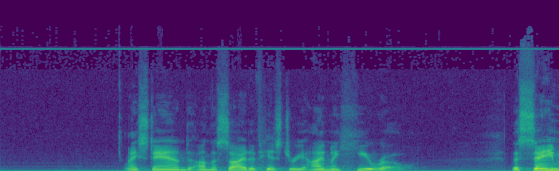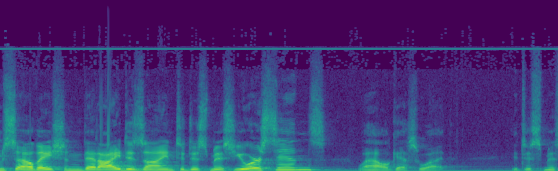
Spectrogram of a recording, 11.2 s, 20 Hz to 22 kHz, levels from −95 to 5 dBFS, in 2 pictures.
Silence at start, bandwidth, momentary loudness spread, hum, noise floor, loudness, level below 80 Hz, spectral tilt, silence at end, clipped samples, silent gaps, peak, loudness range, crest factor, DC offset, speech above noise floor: 1.25 s; 16.5 kHz; 16 LU; none; -45 dBFS; -19 LUFS; -46 dBFS; -5.5 dB/octave; 0 s; under 0.1%; none; 0 dBFS; 8 LU; 20 dB; 1%; 27 dB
